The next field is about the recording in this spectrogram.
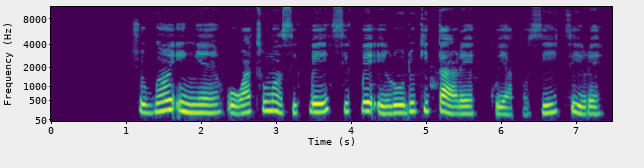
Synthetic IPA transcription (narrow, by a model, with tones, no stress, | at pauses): ʃu˨ɡ͡bɔ̃˨˦i˦˨j̃ɛ̃˧o˨wa˨˦tũ˦mã˦˨si˨˦k͡pe˦si˦k͡pe˦ʔe˦˨ɾo˧dũ˦ki˦ta˦˨ɾɛ˧ | ko˨ja˨tɔ˨si˨˦ti˦˨ɾɛ˧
